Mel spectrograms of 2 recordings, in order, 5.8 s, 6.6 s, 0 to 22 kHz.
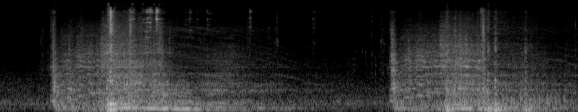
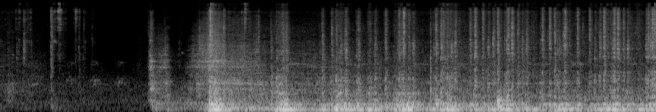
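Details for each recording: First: Suburban truck with suspected worn piston rings, after distributor work, on a 28° morning. Two cranking attempts of fast, steady churning that never catch. Cranks but will not start. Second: Cold start of a V8 truck with worn rings, heavy choppy cam and low compression (passenger bank 125, driver bank 100 psi), previously misfiring on at least three cylinders: short crank, then a slightly uneven idle, much better than before. Engine start and idle.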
